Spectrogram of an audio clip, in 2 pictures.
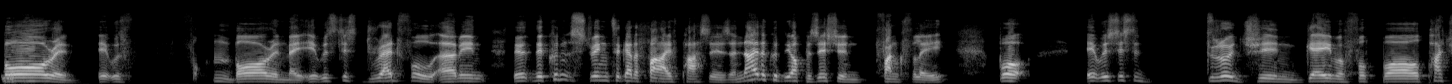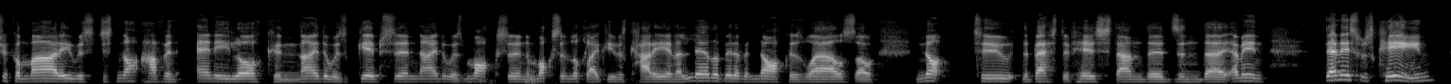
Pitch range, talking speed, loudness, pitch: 125-155 Hz, 165 wpm, -24 LUFS, 135 Hz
